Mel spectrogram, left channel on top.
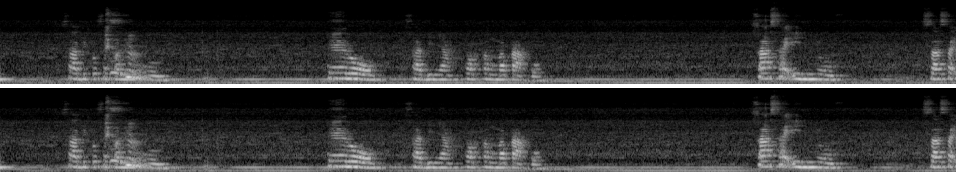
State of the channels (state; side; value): noise; left; rumble, 19 dB below the sound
